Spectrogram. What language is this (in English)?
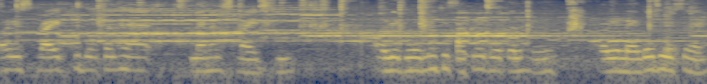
Hindi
